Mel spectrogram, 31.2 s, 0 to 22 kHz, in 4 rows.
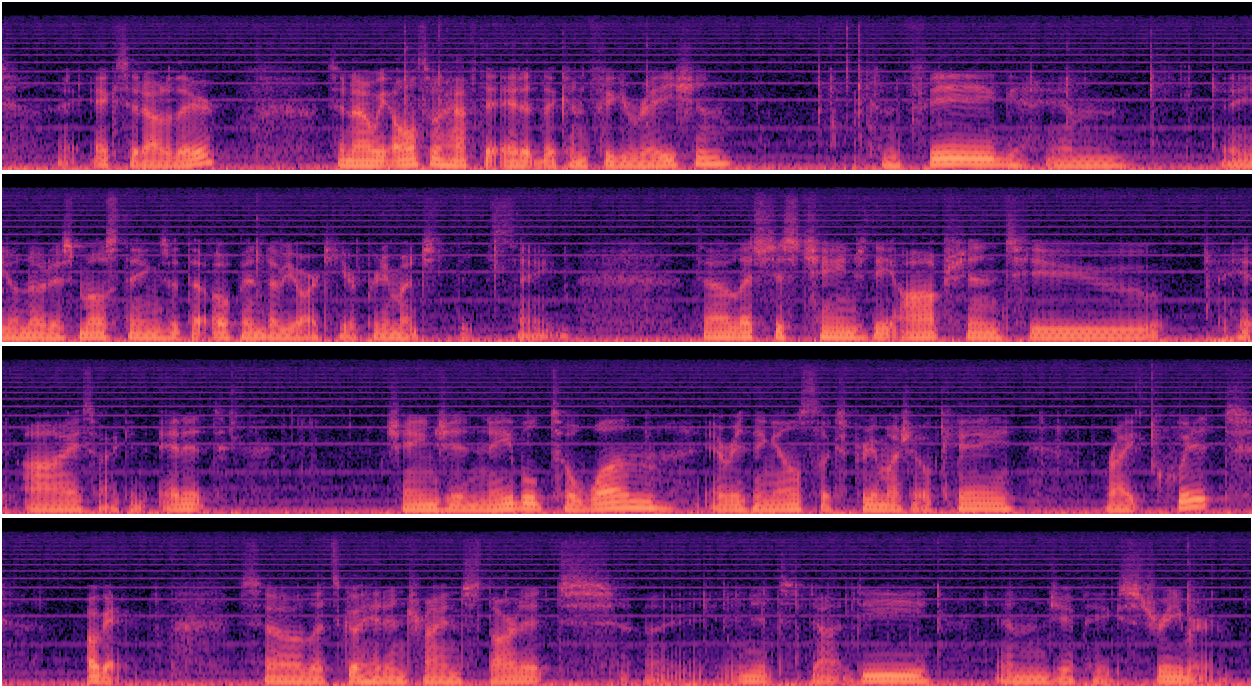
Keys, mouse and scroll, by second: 1.5-7.9 typing, 9.1 typing, 10.8 Down, 10.9-12.5 typing, 15.3 typing, 16.9 typing, 17.9 typing, 20.1-22.8 typing, 25.2-30.8 typing.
